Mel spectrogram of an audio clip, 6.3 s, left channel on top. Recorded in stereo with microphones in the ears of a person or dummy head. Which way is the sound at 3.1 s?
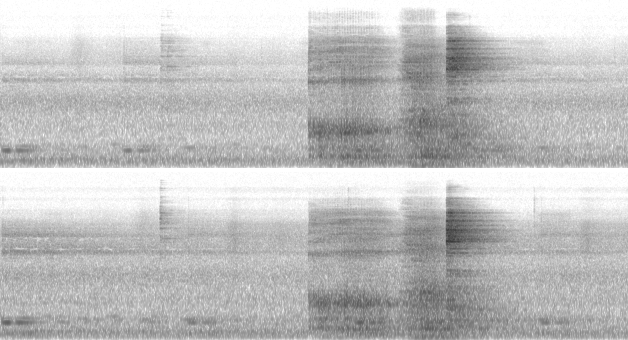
25° left (ahead or behind).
